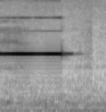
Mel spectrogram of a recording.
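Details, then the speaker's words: Training AED switched on beside a mannequin simulating a cardiac arrest patient in a hands-on CPR/AED demonstration: a single steady high-pitched power-on beep just over half a second long, before the voice prompts begin. "I'm going to press the on-off button, and the voice will command me what to do, okay?"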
